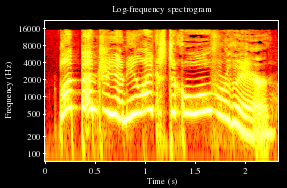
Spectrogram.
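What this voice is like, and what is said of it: Imitates another person's voice. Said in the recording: “Not how Zane sounds. ... That's my imitation voice for people.”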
